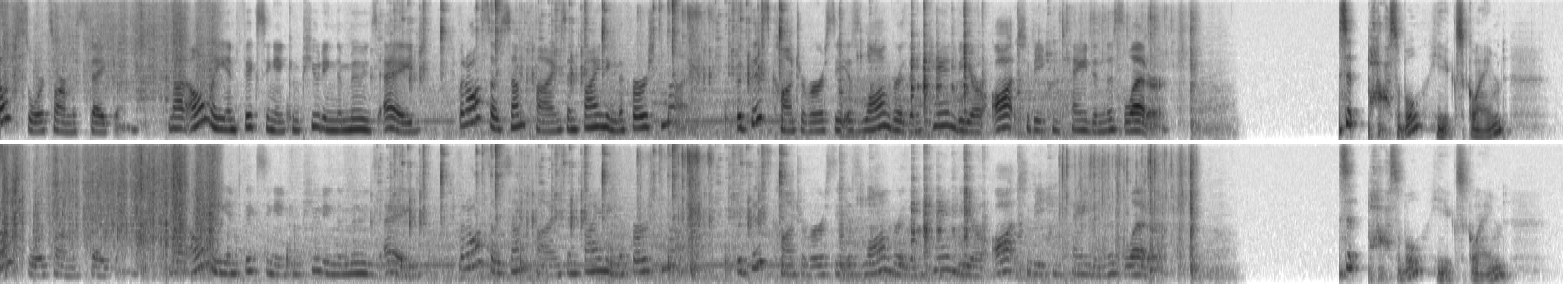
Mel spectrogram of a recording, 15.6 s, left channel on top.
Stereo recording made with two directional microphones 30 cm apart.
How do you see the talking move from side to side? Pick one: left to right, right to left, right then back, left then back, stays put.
stays put.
